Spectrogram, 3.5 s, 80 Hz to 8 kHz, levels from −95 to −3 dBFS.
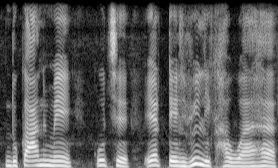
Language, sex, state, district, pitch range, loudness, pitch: Hindi, female, Jharkhand, Deoghar, 190-225 Hz, -14 LUFS, 210 Hz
